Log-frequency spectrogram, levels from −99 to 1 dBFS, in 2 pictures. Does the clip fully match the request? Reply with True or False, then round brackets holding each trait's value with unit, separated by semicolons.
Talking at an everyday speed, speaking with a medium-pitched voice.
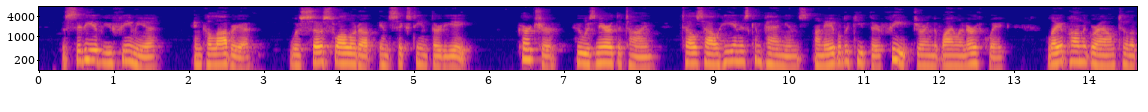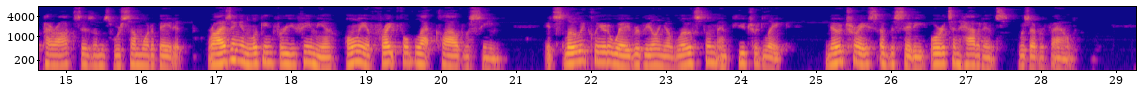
True (160 wpm; 155 Hz)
